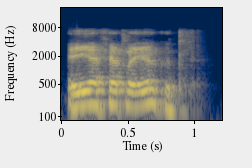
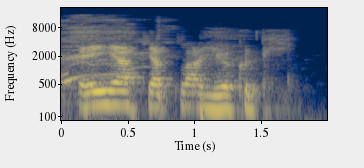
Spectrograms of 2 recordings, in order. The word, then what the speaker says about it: Eyjafjallajökull: Eyjafjallajökull. – Yeah, it's that one. Yeah. – Eyjafjallajökull.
